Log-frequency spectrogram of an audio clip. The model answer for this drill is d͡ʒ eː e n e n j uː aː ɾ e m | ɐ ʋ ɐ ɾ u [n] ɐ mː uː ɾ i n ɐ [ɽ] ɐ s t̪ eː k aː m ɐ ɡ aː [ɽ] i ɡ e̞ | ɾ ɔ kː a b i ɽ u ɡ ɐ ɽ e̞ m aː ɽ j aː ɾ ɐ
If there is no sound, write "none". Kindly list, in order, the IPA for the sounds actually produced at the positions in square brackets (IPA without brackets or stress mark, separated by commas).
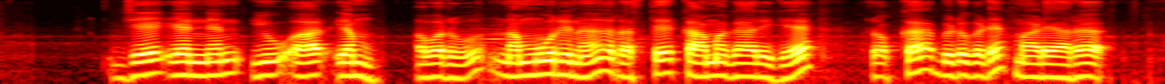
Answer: n, ɾ, ɾ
